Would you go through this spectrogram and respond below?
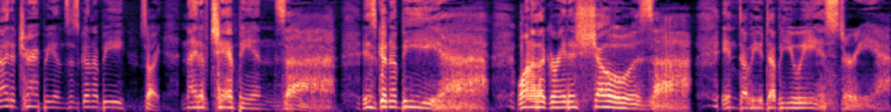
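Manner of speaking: stumbling, big-show wrestling announcer style hype. Retelling what was announced at the start of the night, as a Triple H impression. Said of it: "That's my Trips impression".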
